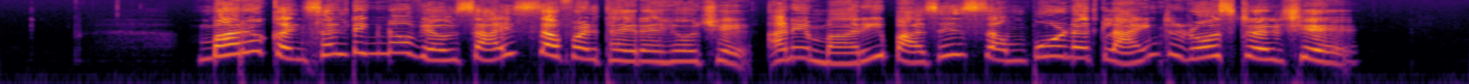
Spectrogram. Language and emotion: Gujarati, happy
